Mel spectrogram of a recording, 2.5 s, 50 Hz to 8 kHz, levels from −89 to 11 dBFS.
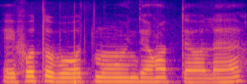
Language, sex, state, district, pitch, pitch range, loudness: Chakma, male, Tripura, Dhalai, 145 Hz, 145-155 Hz, -16 LUFS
